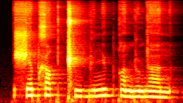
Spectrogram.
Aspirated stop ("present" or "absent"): present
